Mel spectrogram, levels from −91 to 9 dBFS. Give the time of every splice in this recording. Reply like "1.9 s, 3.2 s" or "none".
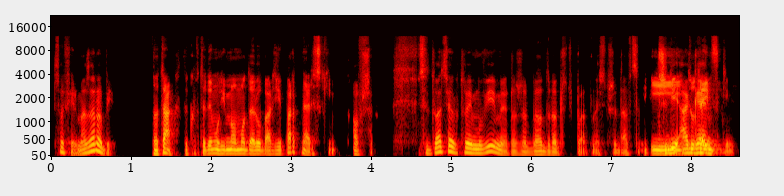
4.6 s, 5.7 s, 7.3 s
